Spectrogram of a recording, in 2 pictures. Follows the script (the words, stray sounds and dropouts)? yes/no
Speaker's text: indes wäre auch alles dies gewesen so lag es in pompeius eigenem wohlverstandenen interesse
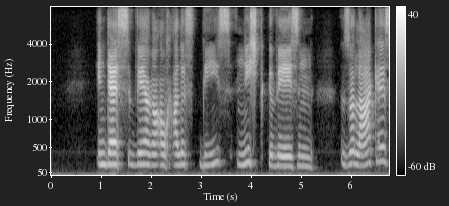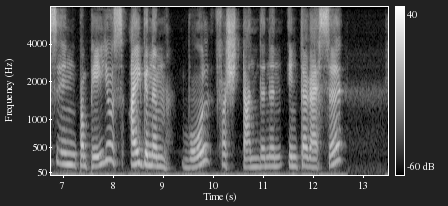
no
